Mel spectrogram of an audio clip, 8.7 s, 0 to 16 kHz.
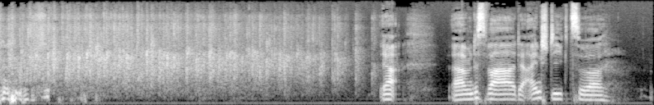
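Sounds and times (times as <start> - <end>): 
speech: 0.0 - 0.8, 5.1 - 8.7
laughter: 0.0 - 1.5
audience clapping: 0.0 - 5.3.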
